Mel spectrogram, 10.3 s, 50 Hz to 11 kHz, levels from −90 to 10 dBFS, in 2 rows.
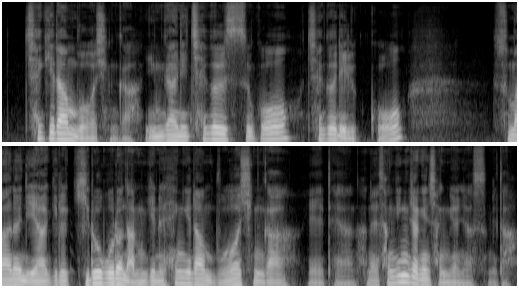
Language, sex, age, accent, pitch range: Korean, male, 40-59, native, 90-130 Hz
